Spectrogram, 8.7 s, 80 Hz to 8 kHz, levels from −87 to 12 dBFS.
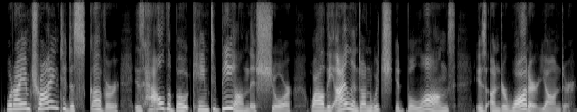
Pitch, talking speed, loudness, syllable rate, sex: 245 Hz, 185 wpm, -18 LUFS, 4.9 syllables/s, female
